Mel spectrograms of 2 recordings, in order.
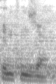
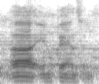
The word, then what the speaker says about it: Infanzon: Infanzon. Infanzon. Infanzon. Okay, so it's the A. Okay, that's the part I got to work on. It's pronounced the way it's spelled.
